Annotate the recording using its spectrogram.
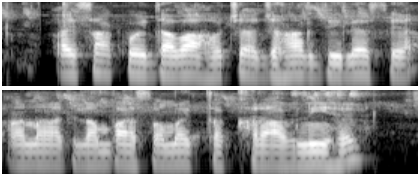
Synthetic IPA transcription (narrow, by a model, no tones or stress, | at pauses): əɪsakoːid̪əʋaɦot͡ʃɛd͡ʒəɦãkd̪ileseʔənad͡ʒlə̃mbasəməjt̪əkʰəɾaːbniɦɛː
